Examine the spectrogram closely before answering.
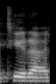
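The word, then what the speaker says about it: Tyra: this Swedish kid, um, you spell it t y r a. We just call her t because whenever we say tira, she's like, you can't say it right. It sounds too American. So, are you, are you not rolling your R enough?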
